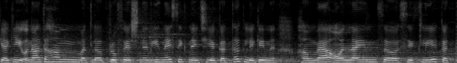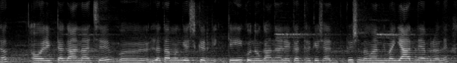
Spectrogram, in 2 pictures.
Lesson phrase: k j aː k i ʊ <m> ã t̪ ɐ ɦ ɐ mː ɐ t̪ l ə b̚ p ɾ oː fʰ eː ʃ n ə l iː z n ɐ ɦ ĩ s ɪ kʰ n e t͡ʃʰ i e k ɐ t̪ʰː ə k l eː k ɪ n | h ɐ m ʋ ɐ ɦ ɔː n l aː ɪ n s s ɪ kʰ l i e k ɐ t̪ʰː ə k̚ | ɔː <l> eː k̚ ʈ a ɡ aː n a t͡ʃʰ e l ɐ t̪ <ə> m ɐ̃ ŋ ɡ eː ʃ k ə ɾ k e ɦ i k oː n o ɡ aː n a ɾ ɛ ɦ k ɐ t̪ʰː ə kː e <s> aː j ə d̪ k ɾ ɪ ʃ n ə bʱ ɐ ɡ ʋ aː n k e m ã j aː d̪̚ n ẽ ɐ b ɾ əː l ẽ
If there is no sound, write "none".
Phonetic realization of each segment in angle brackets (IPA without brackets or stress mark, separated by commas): n, ɾ, a, ʃ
